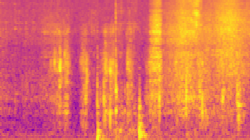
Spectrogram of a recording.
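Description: A glass is set down on a wooden table with a soft knock.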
